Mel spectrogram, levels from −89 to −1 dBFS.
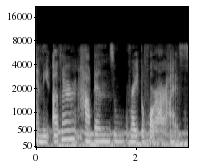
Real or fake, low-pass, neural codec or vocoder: fake; 7.2 kHz; codec, 16 kHz in and 24 kHz out, 1.1 kbps, FireRedTTS-2 codec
